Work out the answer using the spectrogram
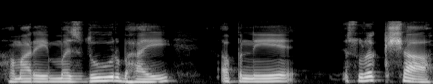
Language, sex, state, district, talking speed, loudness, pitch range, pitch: Hindi, male, Himachal Pradesh, Shimla, 70 wpm, -15 LUFS, 130-160 Hz, 140 Hz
